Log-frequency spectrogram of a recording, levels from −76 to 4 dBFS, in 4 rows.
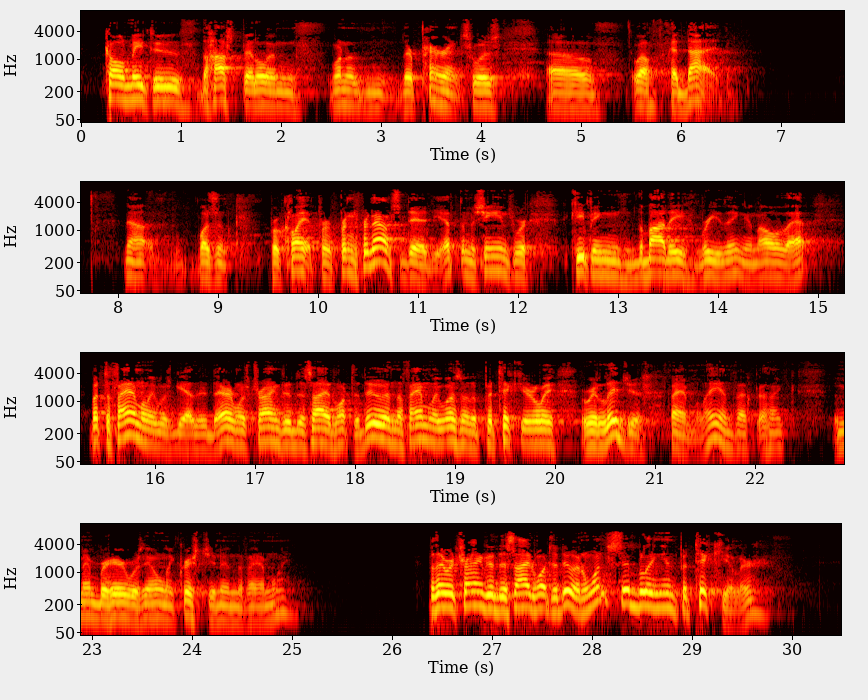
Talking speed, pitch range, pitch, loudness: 165 wpm, 95-140 Hz, 115 Hz, -23 LUFS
